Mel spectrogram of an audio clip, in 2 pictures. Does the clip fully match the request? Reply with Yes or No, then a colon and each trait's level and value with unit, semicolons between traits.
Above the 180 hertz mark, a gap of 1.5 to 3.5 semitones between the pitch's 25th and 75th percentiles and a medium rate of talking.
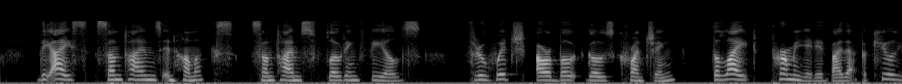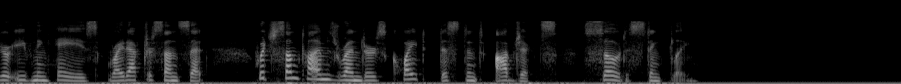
No: high, 190 Hz; average, 3.0 semitones; slow, 110 wpm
